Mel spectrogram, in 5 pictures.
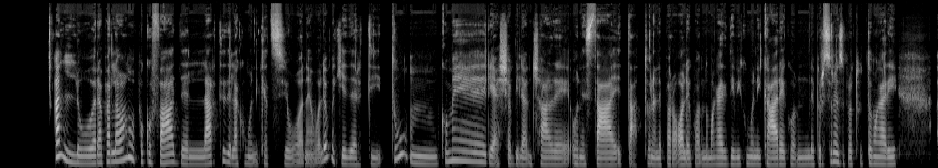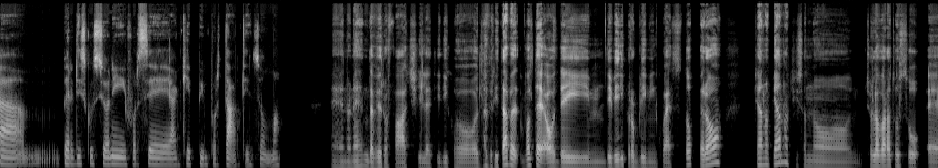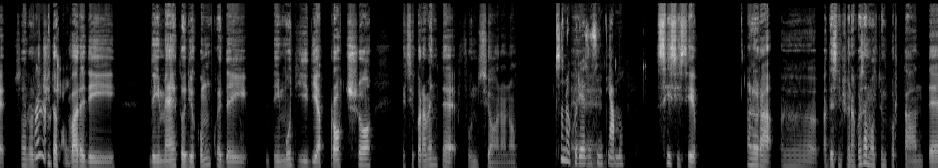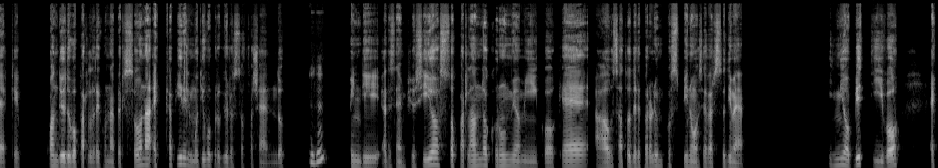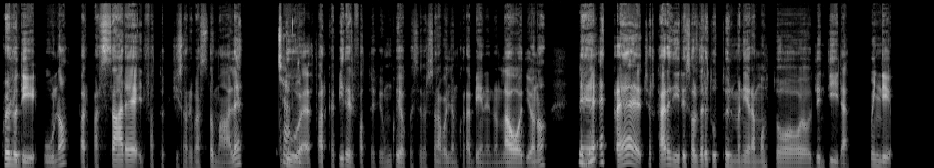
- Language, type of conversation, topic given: Italian, podcast, Come bilanci onestà e tatto nelle parole?
- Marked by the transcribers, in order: laughing while speaking: "verità"; "comunque" said as "omunque"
